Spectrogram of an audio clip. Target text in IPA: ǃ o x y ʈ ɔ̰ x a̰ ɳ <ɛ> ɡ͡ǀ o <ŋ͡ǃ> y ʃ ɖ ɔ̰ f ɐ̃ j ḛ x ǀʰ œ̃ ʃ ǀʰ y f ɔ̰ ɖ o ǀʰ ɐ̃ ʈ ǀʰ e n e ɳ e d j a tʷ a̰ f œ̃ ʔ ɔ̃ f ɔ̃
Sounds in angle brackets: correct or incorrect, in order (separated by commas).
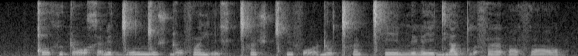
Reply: incorrect, incorrect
